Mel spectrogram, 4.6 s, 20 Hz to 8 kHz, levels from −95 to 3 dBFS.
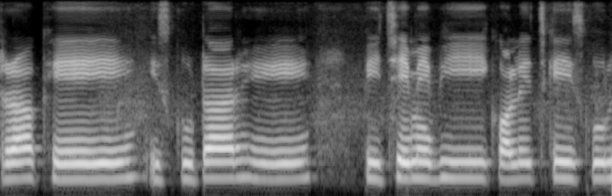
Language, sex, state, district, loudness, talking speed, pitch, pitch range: Hindi, female, Chhattisgarh, Korba, -16 LUFS, 145 wpm, 200 Hz, 195-205 Hz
